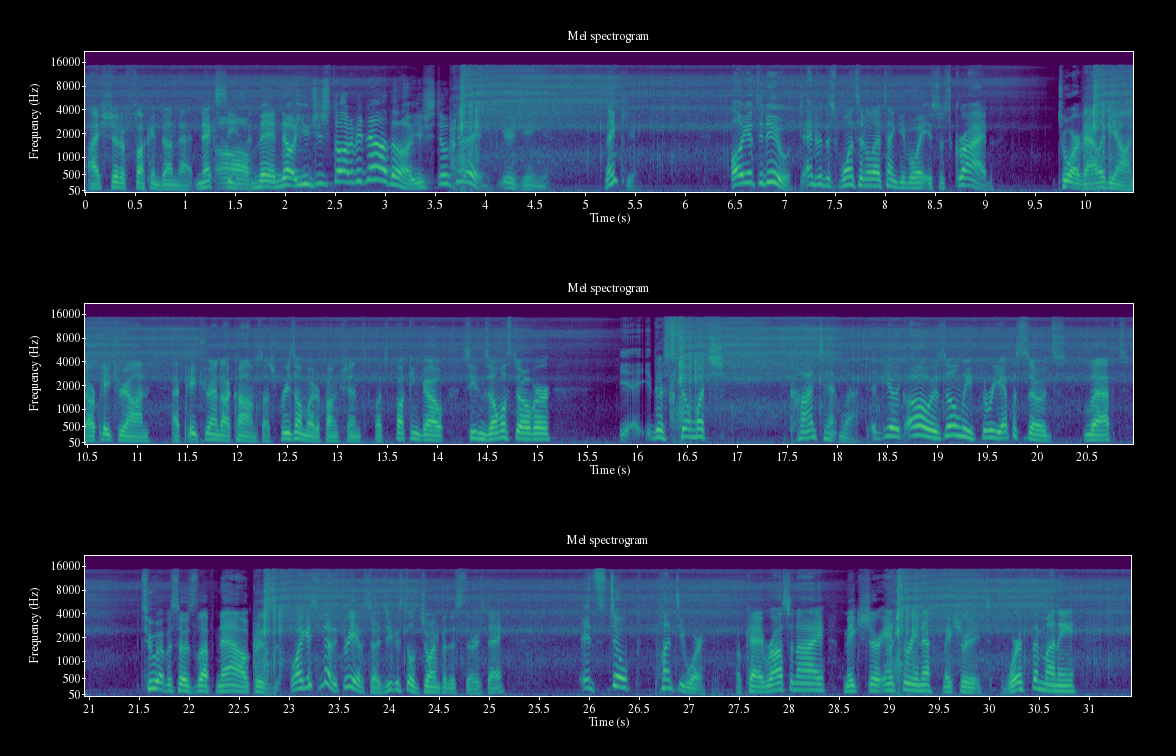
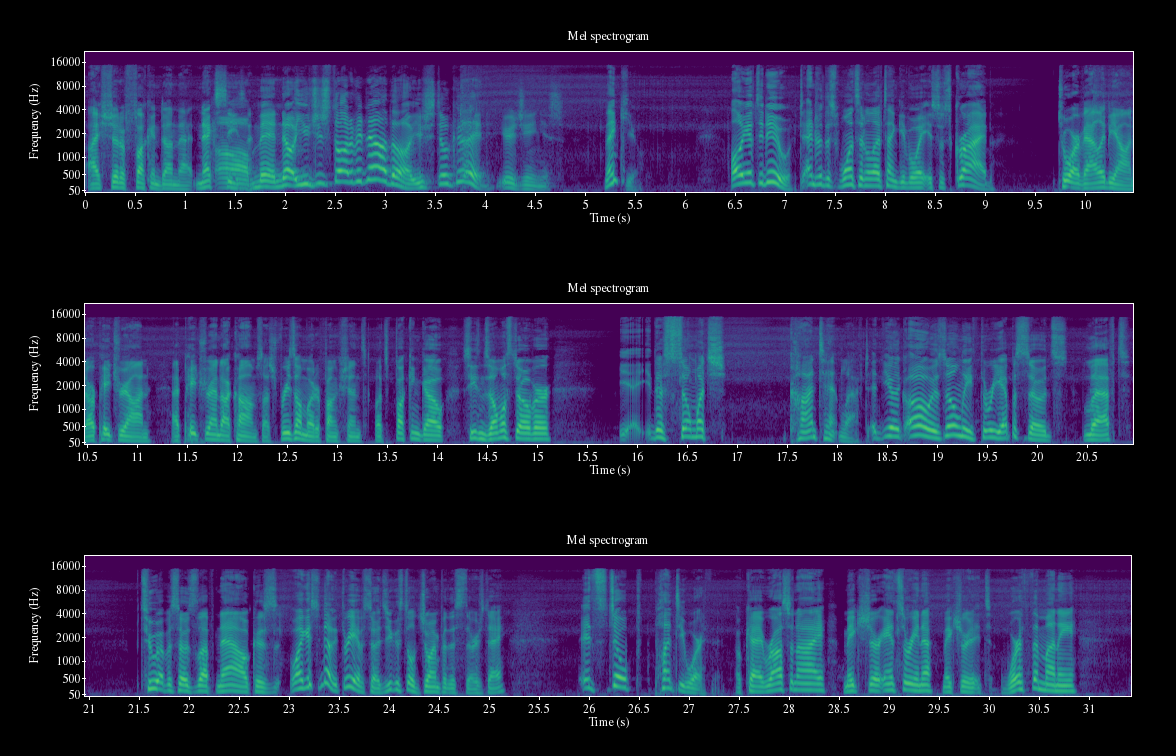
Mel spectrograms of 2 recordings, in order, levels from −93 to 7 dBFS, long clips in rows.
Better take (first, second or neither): second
